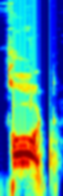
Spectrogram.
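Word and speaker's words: thought: इसका उच्चारण होता है थॉट।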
